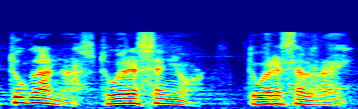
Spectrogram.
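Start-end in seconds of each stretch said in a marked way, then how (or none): none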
